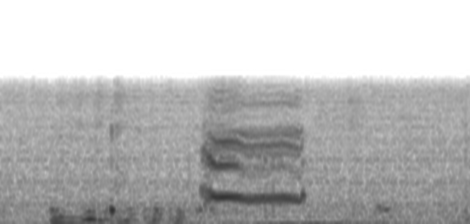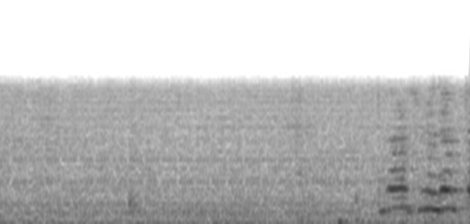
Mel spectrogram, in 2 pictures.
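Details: A household kitten gives a single clear, sustained meow between stretches of human talk and low room noise. A few fainter mews follow at the end.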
